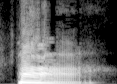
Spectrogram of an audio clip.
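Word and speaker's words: فاء: উচ্চারিত একটা হরফ বাংলা এই আরবির ফ টা হবে আমার ঠোঁটের নিচের ঠোঁটে উপরের দাঁত এসে স্পর্শ করবে একটু বাতাস বের হবে ফা উপরের দাঁত উপরের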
